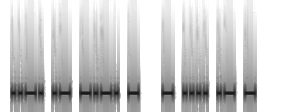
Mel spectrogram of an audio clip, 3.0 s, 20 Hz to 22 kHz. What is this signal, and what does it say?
Morse code, heard as a keyed tone, about 43 wpm, 700 Hz. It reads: FACT THAT
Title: Speed-Racing - Sets of 4 Words 35wpm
